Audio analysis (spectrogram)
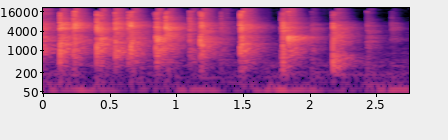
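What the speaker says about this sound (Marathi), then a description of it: "जोरदार टाळ्या होत्या" An audience at a weekly prize draw gives a round of sharp, uneven hand claps, roughly a dozen distinct slaps in under three seconds, fairly close and free of speech.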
